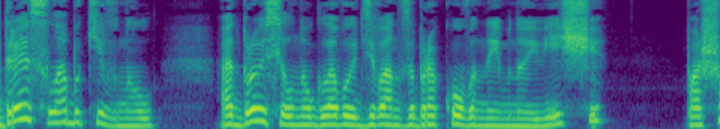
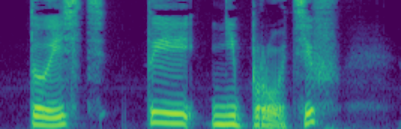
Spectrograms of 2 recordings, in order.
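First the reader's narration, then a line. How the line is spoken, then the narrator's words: Grim, through gritted teeth. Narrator (Russian): начала я мрачно, цедя сквозь зубы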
